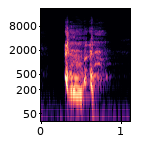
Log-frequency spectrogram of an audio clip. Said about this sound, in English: And sorry for the coughing.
